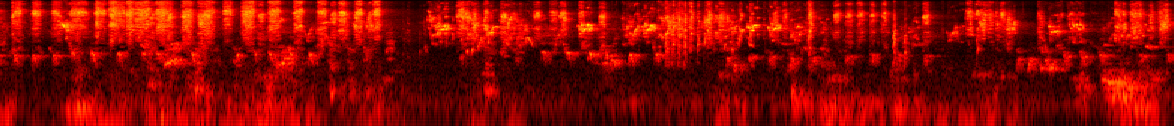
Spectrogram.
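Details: Chattering budgies in a cheerful mood, overlapping high warbles and rapid ticking chirps pouring out almost nonstop, with one short pause near the four-second mark before the chorus resumes.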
